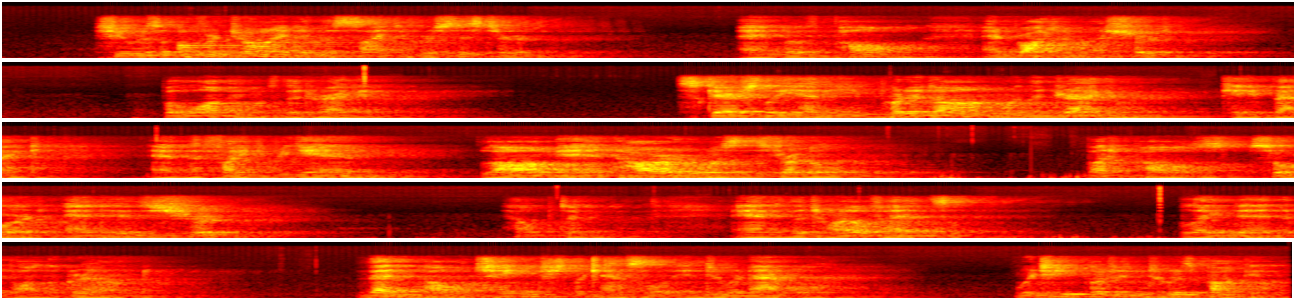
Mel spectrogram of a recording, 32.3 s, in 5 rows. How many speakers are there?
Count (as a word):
one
